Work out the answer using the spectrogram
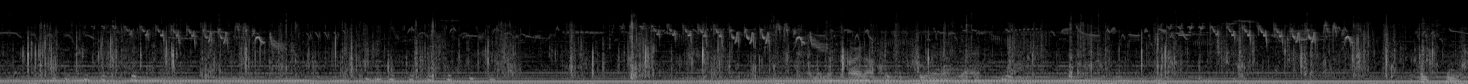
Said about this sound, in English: So that's a chaffinch, just saying.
